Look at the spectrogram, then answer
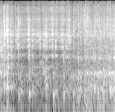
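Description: Cake batter of vegetable oil, egg, egg white and vanilla extract being stirred together in a bowl, a soft, uneven scraping and sloshing that comes in quick repeated strokes.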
